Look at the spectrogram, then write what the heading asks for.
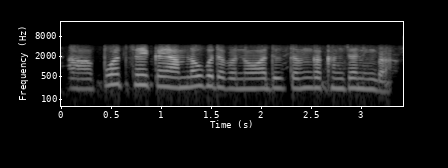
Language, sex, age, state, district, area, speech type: Manipuri, female, 18-30, Manipur, Churachandpur, rural, conversation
